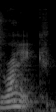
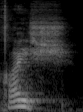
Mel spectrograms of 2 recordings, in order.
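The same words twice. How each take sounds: First: Said in the usual way. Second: Reich said as "raish", like the Third Reich; German Reich. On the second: Shown as a demonstration. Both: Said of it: "as in the third".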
